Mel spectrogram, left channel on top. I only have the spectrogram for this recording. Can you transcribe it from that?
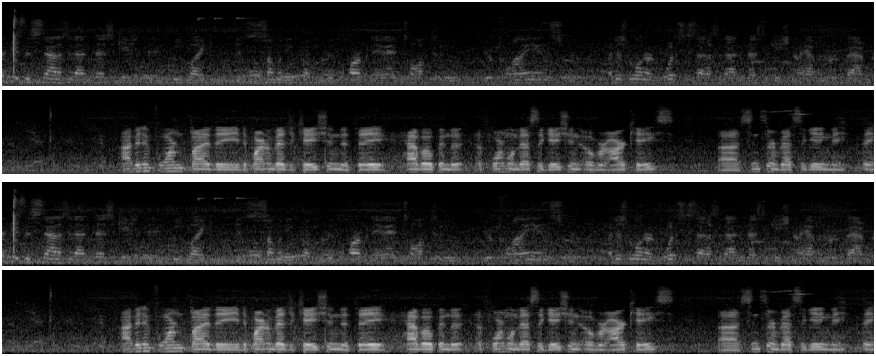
is the status of that investigation? Did it include, like, did somebody from the Department of Ed talk to your clients? Or I just wondered, what's the status of that investigation? I haven't heard back from them yet. I've been informed by the Department of Education that they have opened a formal investigation over our case. Since they're investigating, they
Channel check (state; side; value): noise; left; hum, 23 dB below the sound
